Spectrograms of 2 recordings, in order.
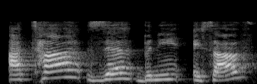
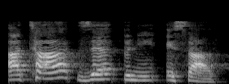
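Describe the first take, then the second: First: It is said as a rising question. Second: It is said as a falling statement.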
